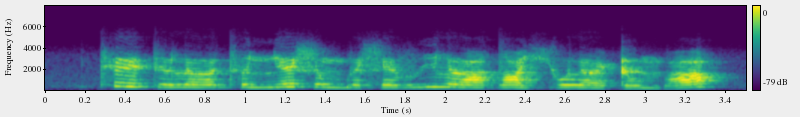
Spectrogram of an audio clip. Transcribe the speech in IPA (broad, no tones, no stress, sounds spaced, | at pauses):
tʰ ɛ t ɘ l ɐː tʰ ɐ ɲ ɛ ɬ ə m b ɛ ɬ ɛ v i l ɐː dˤ ɑ ç o l ɐː ʈ o m b ɑ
